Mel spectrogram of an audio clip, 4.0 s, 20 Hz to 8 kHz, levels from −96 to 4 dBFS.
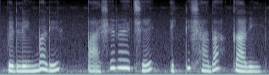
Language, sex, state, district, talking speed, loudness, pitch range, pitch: Bengali, female, West Bengal, Alipurduar, 105 wpm, -15 LUFS, 195-255 Hz, 210 Hz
